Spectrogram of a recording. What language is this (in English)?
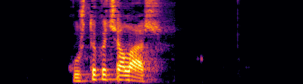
Mari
